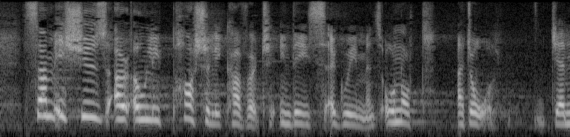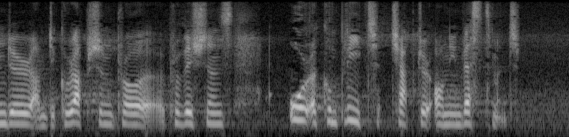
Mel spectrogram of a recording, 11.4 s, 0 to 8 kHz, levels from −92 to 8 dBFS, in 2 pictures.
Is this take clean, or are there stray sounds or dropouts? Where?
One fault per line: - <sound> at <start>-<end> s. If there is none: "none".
none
